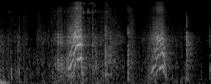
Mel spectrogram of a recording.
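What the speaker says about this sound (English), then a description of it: "We're gonna pull this zipper end out. And let's zip it up." A zipper on a handmade sewn zip pouch with a big zipper pull runs closed in two quick, close strokes with short pauses, each a bright, rasping zip.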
